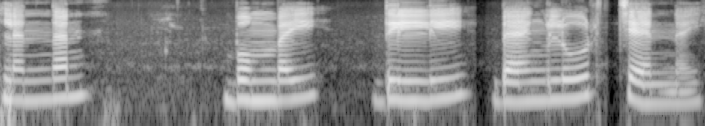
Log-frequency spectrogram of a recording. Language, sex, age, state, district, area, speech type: Hindi, female, 18-30, Madhya Pradesh, Narsinghpur, urban, spontaneous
